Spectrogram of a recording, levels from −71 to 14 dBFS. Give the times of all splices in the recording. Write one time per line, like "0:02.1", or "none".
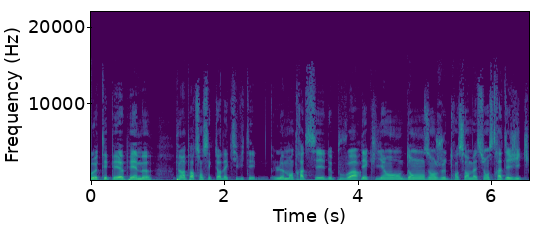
0:01.2
0:03.2
0:04.0
0:05.0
